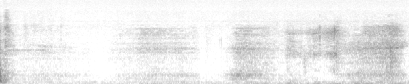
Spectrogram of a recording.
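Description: Near silence for about two seconds, then a person's faint breathing.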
